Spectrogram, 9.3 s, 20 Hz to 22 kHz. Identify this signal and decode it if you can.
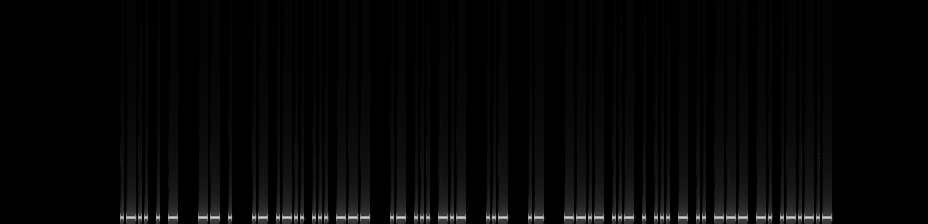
Morse code, heard as a keyed tone, about 40 wpm, 700 Hz. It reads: LET ME ALSO ASK U A QUESTION.
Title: Sentences from Top 400 Words and Abbreviations 40wpm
